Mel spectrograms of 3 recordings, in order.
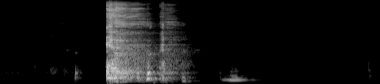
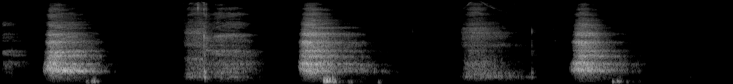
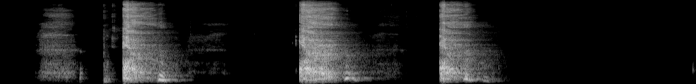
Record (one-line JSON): {"cough_length": "3.8 s", "cough_amplitude": 32768, "cough_signal_mean_std_ratio": 0.27, "exhalation_length": "7.3 s", "exhalation_amplitude": 13381, "exhalation_signal_mean_std_ratio": 0.42, "three_cough_length": "7.0 s", "three_cough_amplitude": 32768, "three_cough_signal_mean_std_ratio": 0.34, "survey_phase": "beta (2021-08-13 to 2022-03-07)", "age": "45-64", "gender": "Female", "wearing_mask": "No", "symptom_cough_any": true, "symptom_runny_or_blocked_nose": true, "symptom_sore_throat": true, "symptom_fatigue": true, "symptom_headache": true, "smoker_status": "Never smoked", "respiratory_condition_asthma": false, "respiratory_condition_other": false, "recruitment_source": "Test and Trace", "submission_delay": "2 days", "covid_test_result": "Positive", "covid_test_method": "RT-qPCR", "covid_ct_value": 30.7, "covid_ct_gene": "ORF1ab gene", "covid_ct_mean": 32.0, "covid_viral_load": "32 copies/ml", "covid_viral_load_category": "Minimal viral load (< 10K copies/ml)"}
